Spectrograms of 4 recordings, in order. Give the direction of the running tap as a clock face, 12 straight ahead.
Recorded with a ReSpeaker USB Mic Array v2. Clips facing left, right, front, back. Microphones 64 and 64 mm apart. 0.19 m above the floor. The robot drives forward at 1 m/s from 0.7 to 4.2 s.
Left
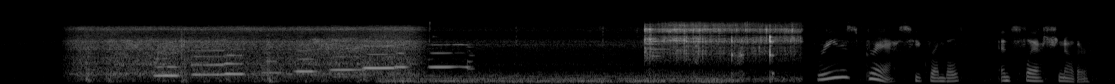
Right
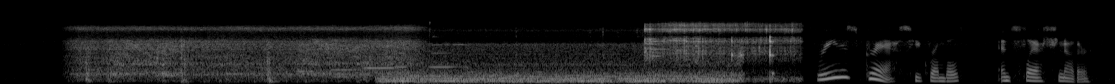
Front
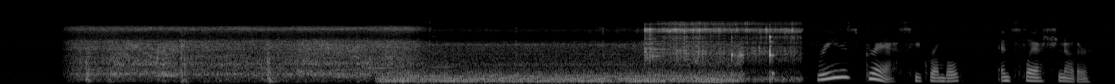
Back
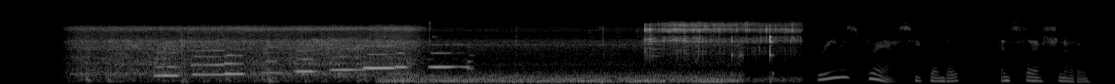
2 o'clock.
